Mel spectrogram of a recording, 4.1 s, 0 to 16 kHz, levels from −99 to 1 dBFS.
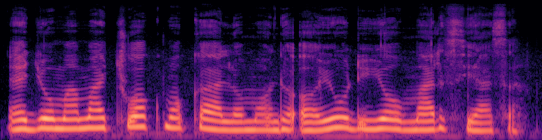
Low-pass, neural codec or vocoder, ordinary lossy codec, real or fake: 14.4 kHz; none; none; real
